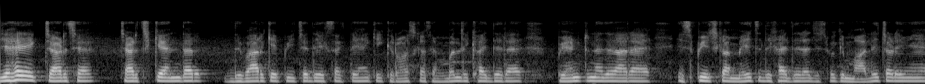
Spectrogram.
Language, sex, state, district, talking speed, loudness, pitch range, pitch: Hindi, male, Bihar, Araria, 225 wpm, -23 LUFS, 150-160 Hz, 155 Hz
